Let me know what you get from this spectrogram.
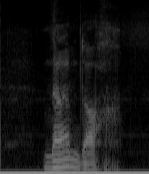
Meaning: name day
- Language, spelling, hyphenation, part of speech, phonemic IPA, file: Dutch, naamdag, naam‧dag, noun, /ˈnaːm.dɑx/, Nl-naamdag.ogg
